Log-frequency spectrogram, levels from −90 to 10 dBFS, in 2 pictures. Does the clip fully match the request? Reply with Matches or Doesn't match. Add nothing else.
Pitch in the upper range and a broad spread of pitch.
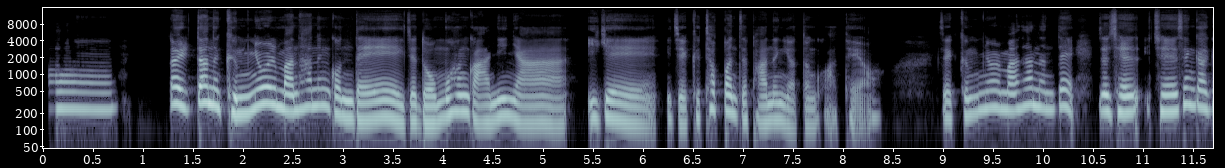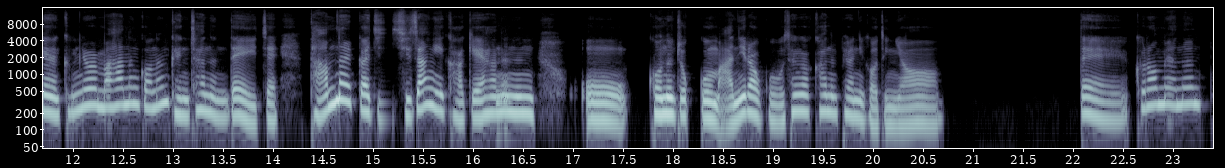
Matches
